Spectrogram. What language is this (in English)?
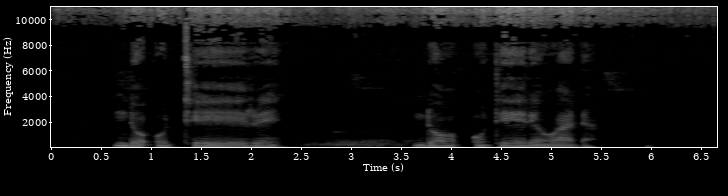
Luo (Kenya and Tanzania)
